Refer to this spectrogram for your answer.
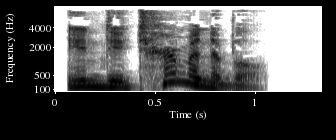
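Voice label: "indeterminable", British English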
